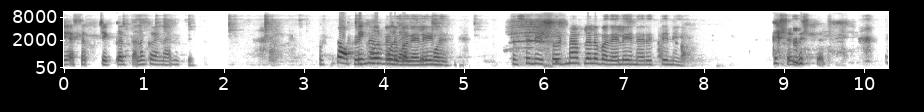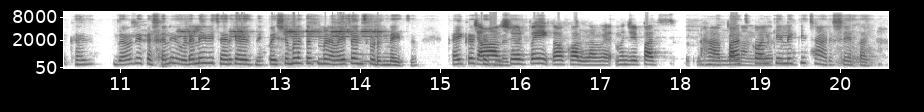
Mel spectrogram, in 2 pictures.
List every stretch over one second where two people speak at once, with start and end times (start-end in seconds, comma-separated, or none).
3.5-4.8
